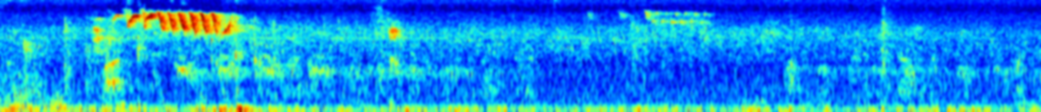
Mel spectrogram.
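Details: A hummingbird at a feeder by the beach in Northern Nova Scotia gives a quick burst of very high, thin chittering notes over the low rumble of surf.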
